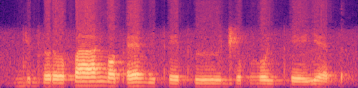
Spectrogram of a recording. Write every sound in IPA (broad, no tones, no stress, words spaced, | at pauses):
dʲɯd͡zɤɾɤfaː ŋɔtʼɛvi t̪ʰet̪ʰɯːd͡ʒɤp ɣolʲt̪ʰelʲɛp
